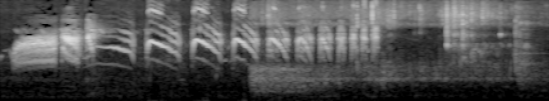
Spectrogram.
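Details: Chestnut-capped babbler (kaso kaso) song played as a lure to provoke other birds to reply: a rapid series of sharp, high, downward-slurred notes, about three per second, tailing into quieter chatter.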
